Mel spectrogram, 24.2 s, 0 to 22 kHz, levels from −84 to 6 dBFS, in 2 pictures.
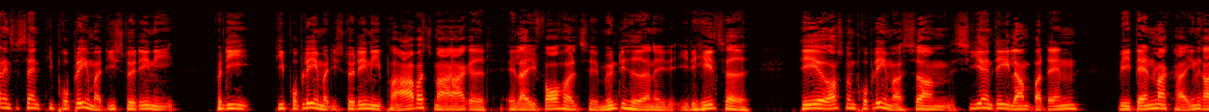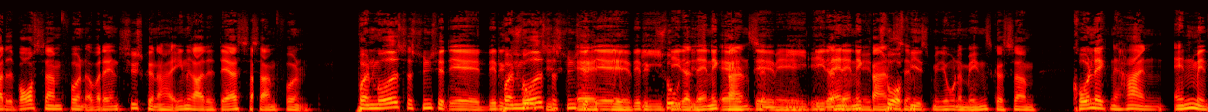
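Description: At 14.62 s, just after "tyskerne har indrettet deres", overlapping chunks make a 100 ms stretch of the speech play twice, because a new 10 s chunk began before the previous one had finished. It is heard as a quick stutter. On the waveform, the same 100 ms shape appears twice back to back, and the spectrogram shows a short block of harmonics copied with a visible seam.

From 17.10 to 21.24 s, between "jeg det er lidt" and "millioner mennesker som grundlæggende", a doubled audio track lays a full-band copy of the speech about one and a half seconds behind, at roughly the same loudness. This is likely caused by a second, slower capture path being mixed in. The copy is dry, with no decay, and it begins and ends abruptly. On a spectrogram, the whole formant pattern reappears shifted right by that delay.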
